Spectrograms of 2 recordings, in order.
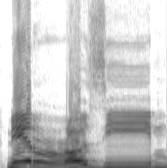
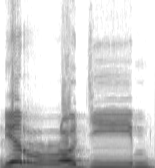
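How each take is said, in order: First: The consonant before the last vowel is 'z'. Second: The consonant before the last vowel is 'j'. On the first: The speaker calls it wrong. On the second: The speaker calls it right.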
